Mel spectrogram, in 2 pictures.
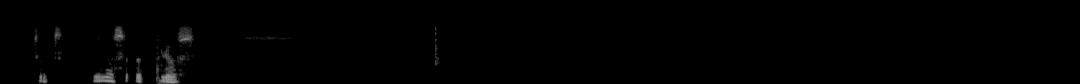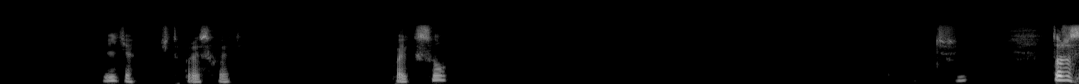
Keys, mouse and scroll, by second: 7.9 g, 19.7 alt+g.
